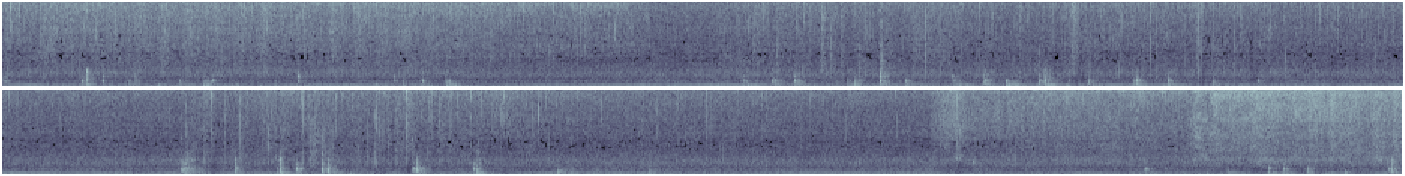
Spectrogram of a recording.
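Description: Chopped onions and chillies sizzling in oil in a non-stick kadai, with scattered scrapes and taps of a spatula stirring them. The sizzle grows louder about two-thirds of the way through and again near the end.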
